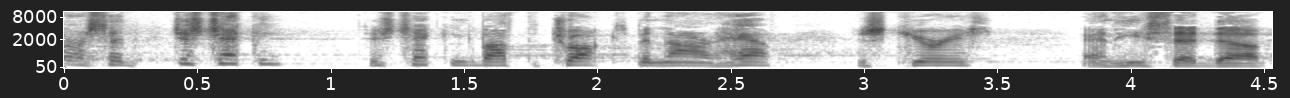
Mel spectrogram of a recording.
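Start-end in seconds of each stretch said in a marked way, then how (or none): 0.4-3.5 quiet polite nudge; tentative soft inquiry. Retold or imitated. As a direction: check in softly, not wanting to bother. Politely asking the mechanic about truck.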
